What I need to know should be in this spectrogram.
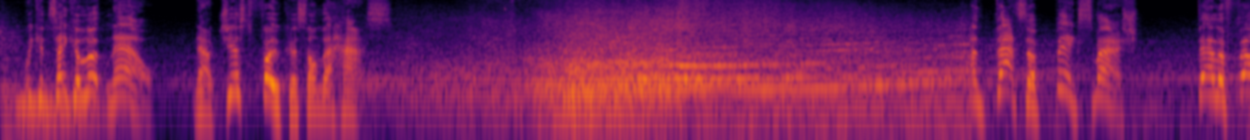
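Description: Racing car engines rev and whine, rising and falling quickly.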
